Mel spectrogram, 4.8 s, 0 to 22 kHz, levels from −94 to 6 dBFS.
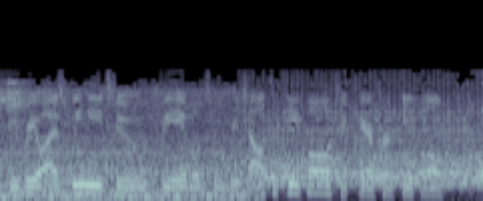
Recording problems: garbled, watery; slightly; nothing above 6 kHz
machinery noise; loud; throughout; 2 dB below the speech
background music; faint; throughout; 25 dB below the speech

